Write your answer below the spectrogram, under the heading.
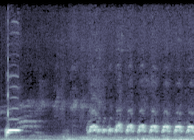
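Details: Zebra dove, local bird, song used to get other zebra doves answering. A single sharp whistled note comes first, then a rolling series of soft, pulsed cooing notes. Noticeable low background rumble.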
